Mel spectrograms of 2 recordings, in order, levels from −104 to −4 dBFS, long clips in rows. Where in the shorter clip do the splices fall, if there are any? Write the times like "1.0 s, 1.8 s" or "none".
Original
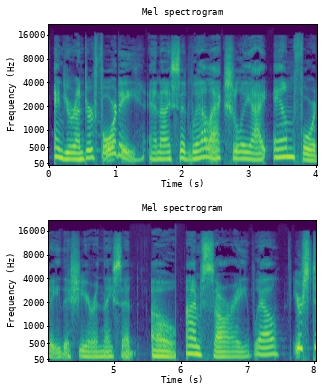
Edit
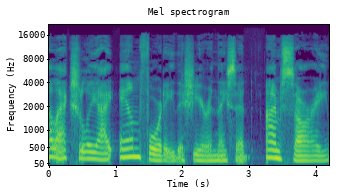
3.2 s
